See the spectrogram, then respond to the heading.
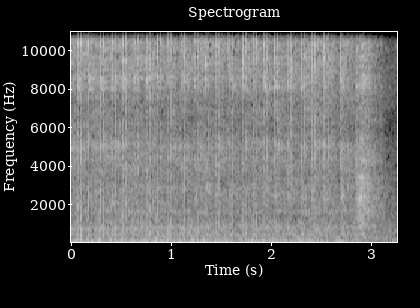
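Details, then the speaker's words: Honda Biz 125 2010 fuel-injected: a fast, sharp metallic tapping at a steady rate, loud from the top of the engine on the far side. Source not yet found. "Ele tá com um barulho muito forte do lado de lá, para a parte de cima."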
